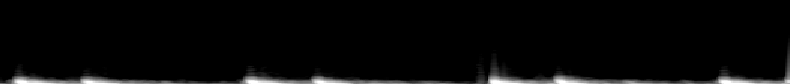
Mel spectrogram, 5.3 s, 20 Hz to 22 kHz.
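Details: Normal heartbeat at rest: a slow, steady lub-dub at roughly 38 beats a minute, in a regular resting rhythm.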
